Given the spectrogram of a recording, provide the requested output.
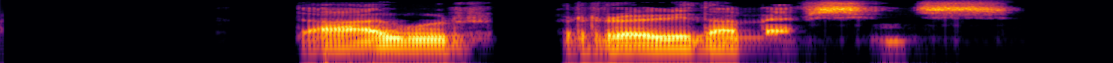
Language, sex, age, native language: Icelandic, male, 30-39, Icelandic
